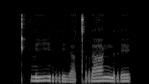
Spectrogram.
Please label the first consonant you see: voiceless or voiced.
voiceless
